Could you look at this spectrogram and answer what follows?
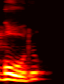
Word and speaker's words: guru: dijimos, por ejemplo, como les dije antes, en la palabra guru siempre acentuamos en la primera porque es una de dos, como es una palabra de dos sílabas, en la última nunca se va eh se va a acentuar, vamos a llevarle la intensidad a la primer sílaba, sería guru.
